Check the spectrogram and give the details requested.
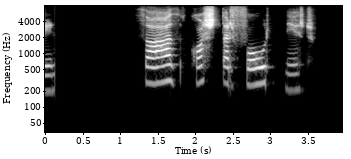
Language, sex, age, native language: Icelandic, female, 10, Icelandic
